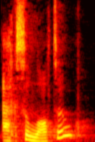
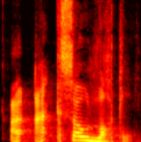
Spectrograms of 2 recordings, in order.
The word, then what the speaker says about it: axolotl: And perhaps they use a chemical or a substance that's released by, is it axolotl? Is that how you pronounce it? Axolotl? Axolotl.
